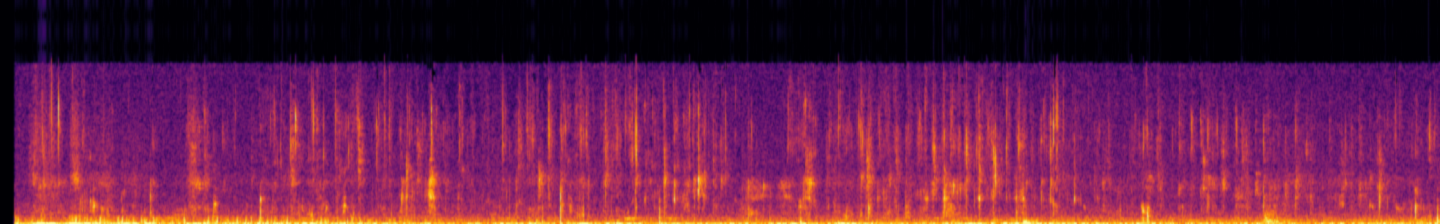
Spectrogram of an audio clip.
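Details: Kitten eating raw chicken indoors, a dense run of wet crunching and biting clicks, irregular and close, with soft low rumbling beneath throughout.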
